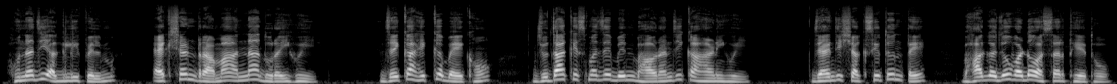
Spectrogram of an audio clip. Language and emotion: Sindhi, neutral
